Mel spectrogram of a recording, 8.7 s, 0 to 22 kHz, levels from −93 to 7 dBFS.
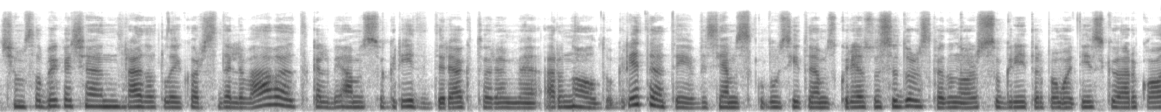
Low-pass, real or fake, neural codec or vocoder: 14.4 kHz; fake; vocoder, 44.1 kHz, 128 mel bands, Pupu-Vocoder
